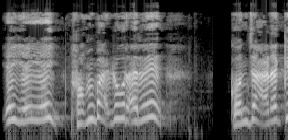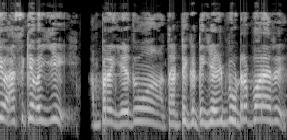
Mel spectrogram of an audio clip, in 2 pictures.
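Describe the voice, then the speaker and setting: A woman's voice: very high-pitched, a little fast, bright, forceful tone. A woman voicing a scheming village woman in a cartoon, who wails in mock grief and gossips slyly. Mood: sly, mock grieving. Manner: wailing, gossipy, sly. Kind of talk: Tamil cartoon voice acting.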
